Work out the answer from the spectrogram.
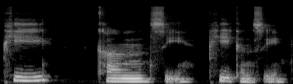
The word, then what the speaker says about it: piquancy: Yeah, so it is first syllable stress, has the tense E, piquancy.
